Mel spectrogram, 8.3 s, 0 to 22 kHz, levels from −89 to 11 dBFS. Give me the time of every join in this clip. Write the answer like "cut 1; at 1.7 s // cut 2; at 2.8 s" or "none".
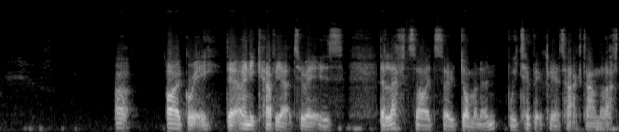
cut 1; at 5.0 s // cut 2; at 6.7 s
